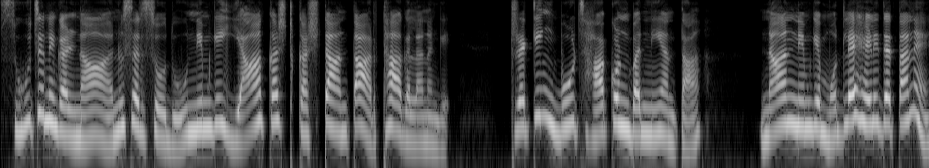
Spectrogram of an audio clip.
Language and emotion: Kannada, angry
